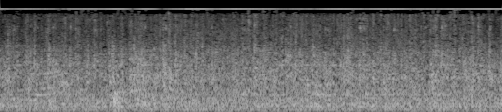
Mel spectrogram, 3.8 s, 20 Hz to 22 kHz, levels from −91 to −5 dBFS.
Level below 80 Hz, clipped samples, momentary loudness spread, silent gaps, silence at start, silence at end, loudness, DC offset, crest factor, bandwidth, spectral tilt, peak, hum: -50 dBFS; under 0.1%; 2 LU; none; 0 s; 0 s; -28 LUFS; under 0.1%; 18 dB; 16.5 kHz; -3.5 dB/octave; -10 dBFS; none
